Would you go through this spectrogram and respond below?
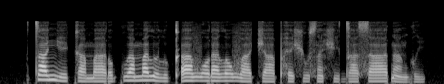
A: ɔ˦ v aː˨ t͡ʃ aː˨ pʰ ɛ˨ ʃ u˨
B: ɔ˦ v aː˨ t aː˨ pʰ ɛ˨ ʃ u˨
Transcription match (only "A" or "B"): A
